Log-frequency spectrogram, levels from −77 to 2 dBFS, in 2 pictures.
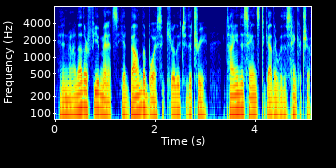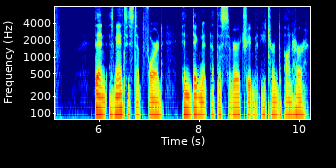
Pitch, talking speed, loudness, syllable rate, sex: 90 Hz, 205 wpm, -21 LUFS, 6.7 syllables/s, male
